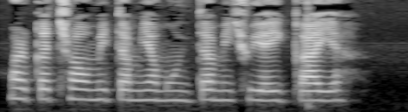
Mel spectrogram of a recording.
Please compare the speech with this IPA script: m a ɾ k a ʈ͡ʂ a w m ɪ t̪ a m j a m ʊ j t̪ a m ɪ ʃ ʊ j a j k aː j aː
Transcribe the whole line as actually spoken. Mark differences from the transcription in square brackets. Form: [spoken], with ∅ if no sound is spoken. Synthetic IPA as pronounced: m a ɾ k a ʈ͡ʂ a w m ɪ t̪ a m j a m ʊ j t̪ a m ɪ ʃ ʊ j a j k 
